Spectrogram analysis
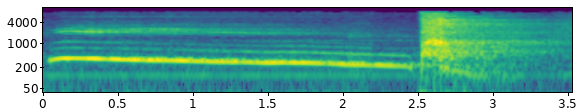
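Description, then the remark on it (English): A voice imitates an air raid siren from Japanese bombing raids on Calcutta during the Second World War: one long, steady wail that slowly slides lower in pitch over a couple of seconds, then breaks off into a sudden harsh, breathy burst. “And then the air raid siren went off.”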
